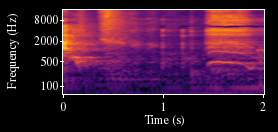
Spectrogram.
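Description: A woman's startled exclamation, "ai!", at a small mishap, fading into breath, then a short voiced sound near the end as she starts to laugh.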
